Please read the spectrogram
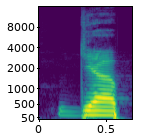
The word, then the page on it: jap: Mpur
